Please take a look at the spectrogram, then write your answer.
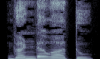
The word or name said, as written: ಗಂಡವಾತು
